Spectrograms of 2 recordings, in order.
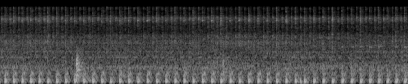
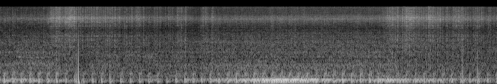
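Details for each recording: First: Pressure washer (motorcycle wash machine) pump running: fast even pulsing chatter about three and a half beats a second; weak, low-pressure spray from worn pump seals and valve springs, which are replaced. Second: Motorcycle-wash pressure washer (steam machine) that had a weak water jet, running under full spray: steady, even pump pulsing about four beats per second, no knocks or rattles; normal running.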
